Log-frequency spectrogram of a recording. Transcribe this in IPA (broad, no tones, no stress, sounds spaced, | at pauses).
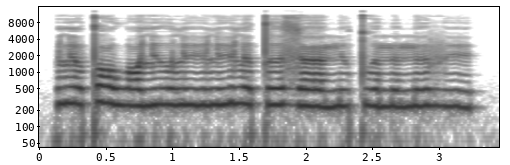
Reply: lʲ ɔ t̪ ɔ w ɔ lʲ ʊː l yː l y l ə t̪ ə z œ n̪ y tʷ ə n̪ ʏ n̪ ʏ v y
